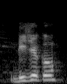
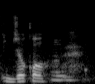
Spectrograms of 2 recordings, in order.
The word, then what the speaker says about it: Joko: Dijoko, is it a correct pronunciation, dude? Yeah, it's Joko.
